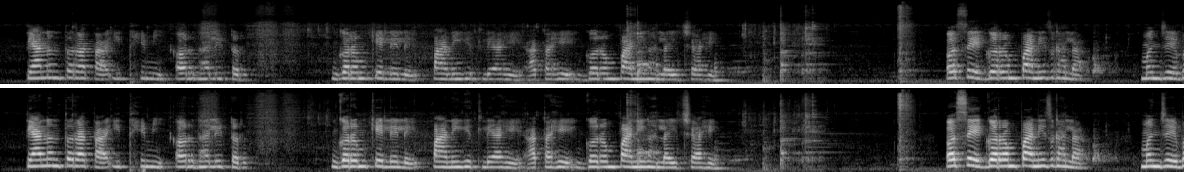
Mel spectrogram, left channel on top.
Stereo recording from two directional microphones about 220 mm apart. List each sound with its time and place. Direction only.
0.3 s a woman's voice: 50° right (ahead or behind)
9.4 s a woman's voice: 45° right (ahead or behind)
